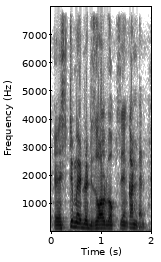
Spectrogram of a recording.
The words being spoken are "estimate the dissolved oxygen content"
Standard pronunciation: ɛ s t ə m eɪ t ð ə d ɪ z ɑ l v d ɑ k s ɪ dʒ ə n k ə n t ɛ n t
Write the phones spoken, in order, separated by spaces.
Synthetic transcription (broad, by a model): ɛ s t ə m eɪ t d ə d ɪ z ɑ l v ɑ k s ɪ ə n k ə n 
